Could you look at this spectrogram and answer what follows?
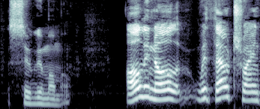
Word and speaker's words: Tsugumomo: and if you wonder I believe the correct pronunciation is something among like sugu Momo all in all without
